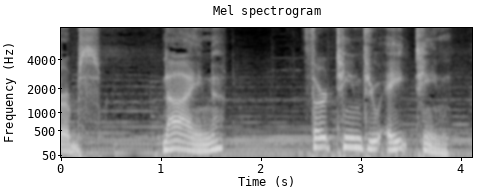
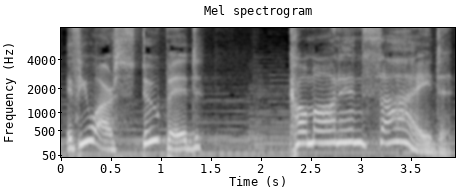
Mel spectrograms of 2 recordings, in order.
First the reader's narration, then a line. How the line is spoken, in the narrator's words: She shouts to everyone who passes by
